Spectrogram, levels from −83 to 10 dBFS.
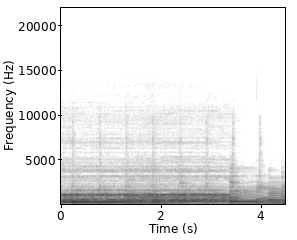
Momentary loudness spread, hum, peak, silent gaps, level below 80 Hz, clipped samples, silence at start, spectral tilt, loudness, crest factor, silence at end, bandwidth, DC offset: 7 LU; none; -6 dBFS; none; -74 dBFS; under 0.1%; 0 s; -8 dB/octave; -20 LUFS; 14 dB; 0 s; 9.6 kHz; under 0.1%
